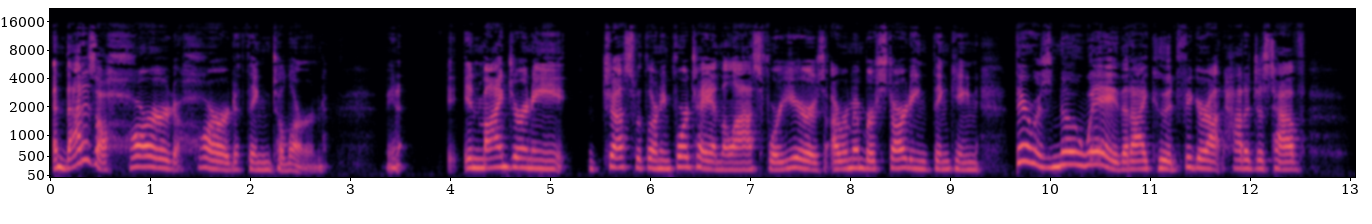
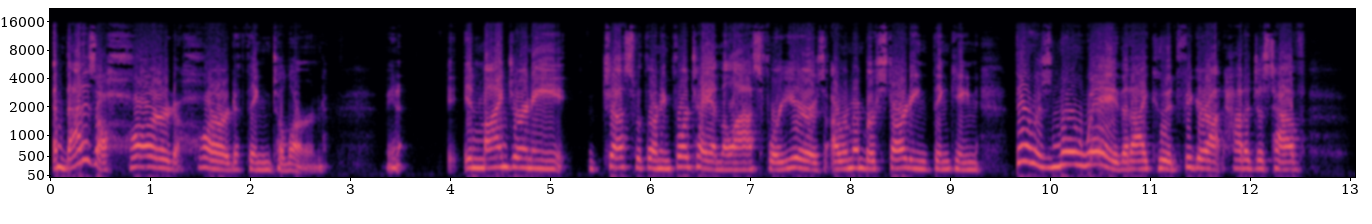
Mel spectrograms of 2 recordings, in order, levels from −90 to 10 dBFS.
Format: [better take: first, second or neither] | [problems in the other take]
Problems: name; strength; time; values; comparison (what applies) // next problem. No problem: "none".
first | distortion; slight; 11% of the sound clipped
